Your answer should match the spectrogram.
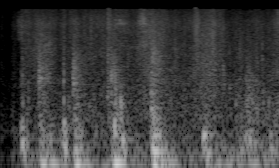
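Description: Hurried, heavy footsteps of two people racing upstairs after hearing a thud: five or six dull impacts climbing at an uneven rushing pace, with no voices.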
